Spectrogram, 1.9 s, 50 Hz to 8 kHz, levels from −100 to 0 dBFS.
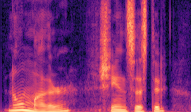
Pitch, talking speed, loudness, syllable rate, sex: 140 Hz, 125 wpm, -14 LUFS, 5.3 syllables/s, male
